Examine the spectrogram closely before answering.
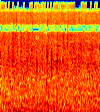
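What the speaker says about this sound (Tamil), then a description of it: "செம்ம மழை பெய்யுது பாருங்களா" Heavy rain pours down in a dense, steady hiss, loud and close, with no voices over it.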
